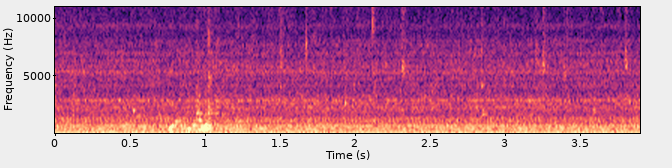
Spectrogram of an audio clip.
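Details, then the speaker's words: Clear Water Scrubbers CW-50 algae scrubber on a Red Sea Reefer 250, half-inch feed line squeezed to cut flow: faint steady pump hum and a brief trickle, drain silent with no gurgling; excess flow suspected as the cause of the noise. "I'm squeezing the line to reduce the flow to the scrubber you can see the water level is not much lower but just a little bit and it's silent there's absolutely no noise coming from the scrubber"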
